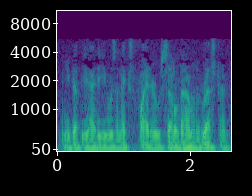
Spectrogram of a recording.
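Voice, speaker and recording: An actor playing a wisecracking waterfront boat-renter turned private eye, narrating in hard-boiled first person. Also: male voice, very deep voice, flat delivery, rapid-fire, breathy edge. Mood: wry. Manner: dry, sardonic wisecracks. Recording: dull old radio recording with faint hiss.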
